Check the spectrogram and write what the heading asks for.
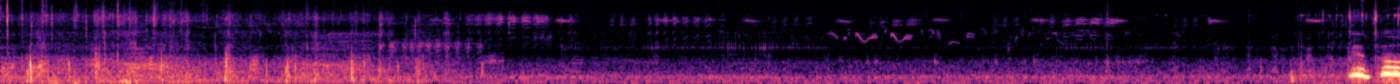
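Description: Footsteps and rustling on a dirt path for the first few seconds, then a quieter outdoor stretch with a few faint high bird chirps about eight to nine seconds in.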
